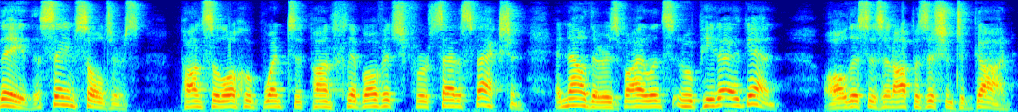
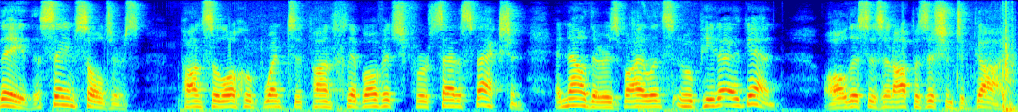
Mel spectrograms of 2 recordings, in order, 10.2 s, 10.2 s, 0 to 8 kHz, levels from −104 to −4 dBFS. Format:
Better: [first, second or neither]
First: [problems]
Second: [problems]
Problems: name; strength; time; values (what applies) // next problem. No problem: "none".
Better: first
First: none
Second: background sound (Sliding door); 19 dB below the speech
